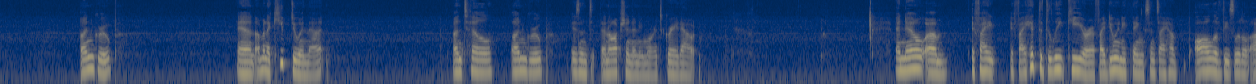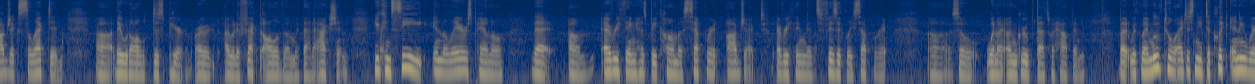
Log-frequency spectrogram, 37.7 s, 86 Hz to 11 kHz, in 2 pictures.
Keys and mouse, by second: 4.6 click, 10.7 click.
